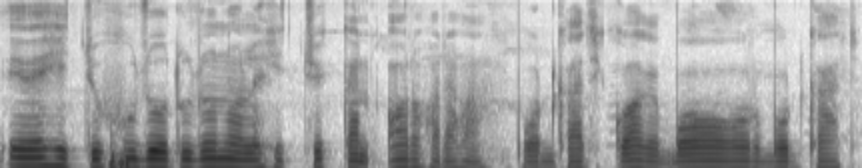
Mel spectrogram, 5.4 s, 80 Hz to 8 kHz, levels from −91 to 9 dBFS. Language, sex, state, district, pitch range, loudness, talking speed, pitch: Chakma, male, Tripura, Unakoti, 110-130 Hz, -17 LUFS, 165 wpm, 115 Hz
